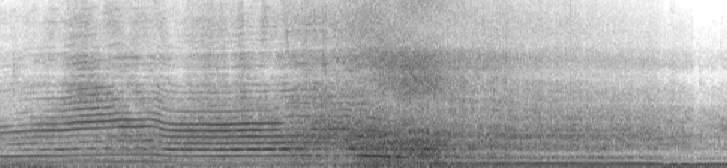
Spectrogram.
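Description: Race car engine at full throttle on a racing track, its pitch climbing and then dropping at a gear change about a second in. The car passes close about three seconds in, loudest there, with the engine note falling as it goes by, then carries on lower and steadier as it runs away down the track.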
